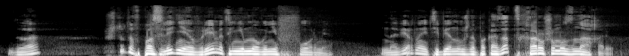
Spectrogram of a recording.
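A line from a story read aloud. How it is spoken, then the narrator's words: Sympathetic sigh. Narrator (Russian): сочувственно вздохнул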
